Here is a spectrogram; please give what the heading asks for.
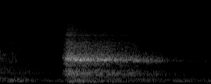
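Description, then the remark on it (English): A single long breath blown out through pursed lips, starting suddenly and trailing off slowly with a soft airy whoosh and a faint whistling edge, fairly quiet, with no talking. “And if you like, you can let out a little sigh with your out breath, or maybe it might feel nice to make it nice and long through your lips, just like you're blowing out a candle.”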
